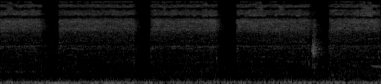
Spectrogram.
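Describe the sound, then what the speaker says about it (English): An aerosol can of sprayable top coat hisses steadily as it is sprayed over a piece of antique wood furniture, in four long bursts separated by brief pauses, close and fairly loud with no talking. "This sprayable top coat is a great option if you don't own a sprayer"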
